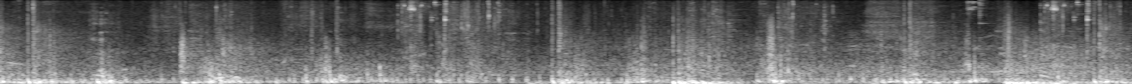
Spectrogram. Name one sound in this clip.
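Wood and metal clatter as a rifle is handled.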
